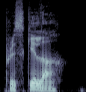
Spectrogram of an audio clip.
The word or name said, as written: Priscilla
